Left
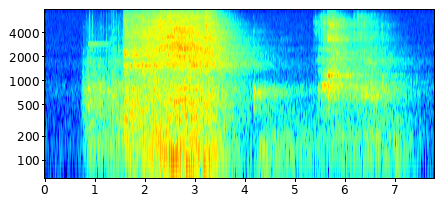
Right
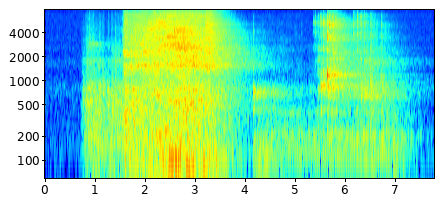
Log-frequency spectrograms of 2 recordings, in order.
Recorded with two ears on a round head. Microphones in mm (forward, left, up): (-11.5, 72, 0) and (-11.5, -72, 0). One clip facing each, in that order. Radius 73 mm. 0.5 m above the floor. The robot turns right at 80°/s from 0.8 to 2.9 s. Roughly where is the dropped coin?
Right.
